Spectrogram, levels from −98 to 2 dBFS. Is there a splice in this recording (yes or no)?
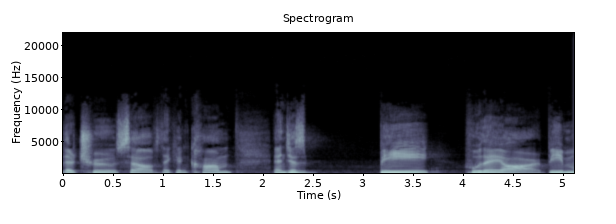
no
